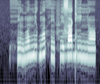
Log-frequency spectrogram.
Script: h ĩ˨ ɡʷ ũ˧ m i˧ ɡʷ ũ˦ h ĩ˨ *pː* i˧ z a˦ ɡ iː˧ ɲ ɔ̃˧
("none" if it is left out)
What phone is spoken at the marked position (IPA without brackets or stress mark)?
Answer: f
